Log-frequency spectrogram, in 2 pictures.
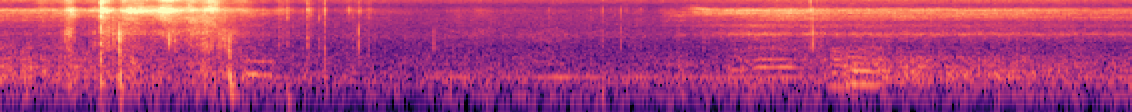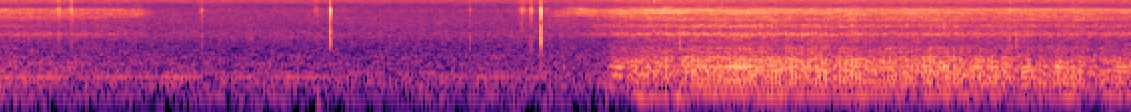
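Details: A woman, the recorder's mother, snoring during sleep: soft, low rattling breaths in a quiet room, rising to a louder rough snore near the end.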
